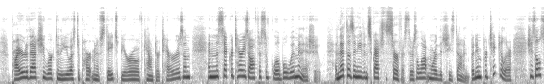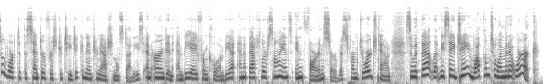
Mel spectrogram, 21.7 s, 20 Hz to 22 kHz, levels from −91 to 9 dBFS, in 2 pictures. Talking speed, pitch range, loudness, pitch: 220 wpm, 175-255 Hz, -29 LUFS, 225 Hz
